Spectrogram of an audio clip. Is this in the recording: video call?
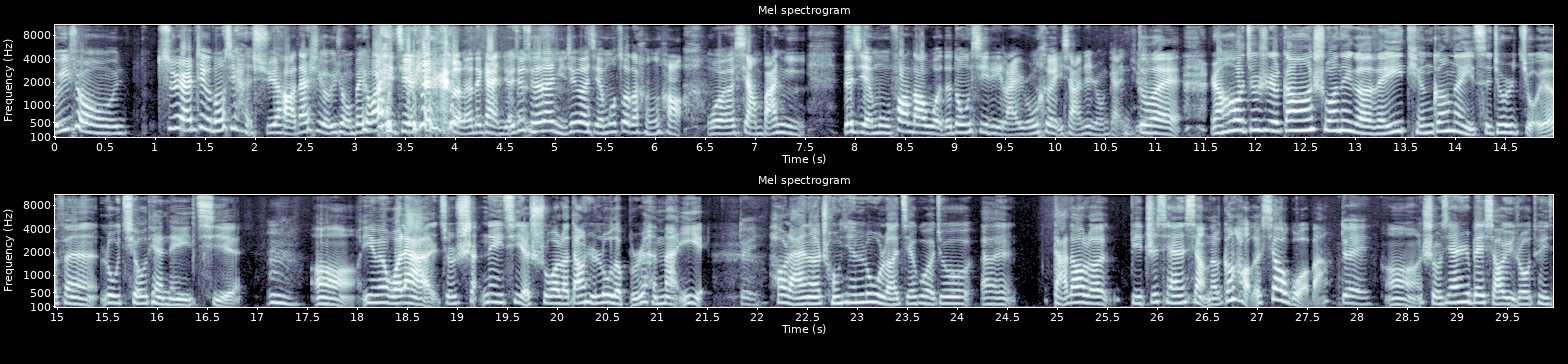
no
